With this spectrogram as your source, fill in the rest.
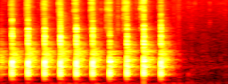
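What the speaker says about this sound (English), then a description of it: "Most tap chopping, that's what you're doing." Nine quick, evenly spaced knife taps as a Zwilling Pro chef's knife tap-chops on a board, crisp and close, stopping abruptly, no talking.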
